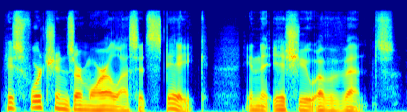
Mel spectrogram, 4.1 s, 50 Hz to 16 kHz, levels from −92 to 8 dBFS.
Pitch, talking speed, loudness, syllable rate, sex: 100 Hz, 190 wpm, -17 LUFS, 5.3 syllables/s, male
